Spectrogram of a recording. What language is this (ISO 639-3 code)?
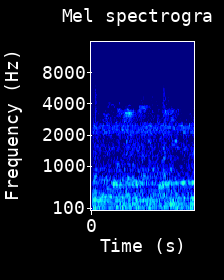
epo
